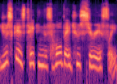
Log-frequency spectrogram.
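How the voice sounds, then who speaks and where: A woman's put-on character voice, fairly high-pitched and hissing, at a fairly quick pace. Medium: read story. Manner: hissing, indignant.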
